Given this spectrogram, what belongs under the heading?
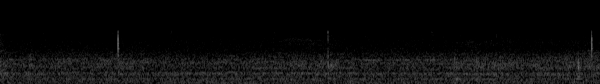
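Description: A steady, faint hum of many honeybees buzzing together at the hive, continuous throughout with a few tiny clicks.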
